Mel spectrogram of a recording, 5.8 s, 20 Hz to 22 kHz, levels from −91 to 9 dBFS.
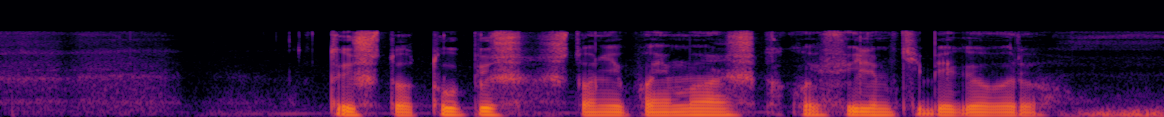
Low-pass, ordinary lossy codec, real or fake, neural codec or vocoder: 7.2 kHz; none; real; none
